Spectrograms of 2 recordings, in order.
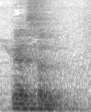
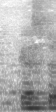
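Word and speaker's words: castle: कैसल, कैसल, इसको काफ़ी लोग कैस्टल भी पढ़ते हैं, ये कैसल बनता है, इसमें टी साइलेंट है।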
